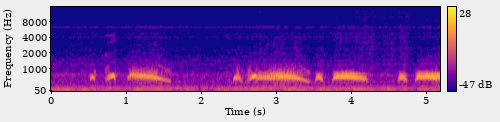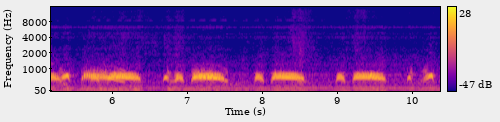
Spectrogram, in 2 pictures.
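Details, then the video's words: Loud-voiced old decoy spotted dove used to catch wild doves, cooing continuously: brief soft notes alternating with long mellow coos that drop in pitch, roughly every second, over a steady low hum. "Terkukur Pikat Lama, Selalu ok Suara besar"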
